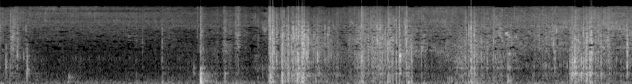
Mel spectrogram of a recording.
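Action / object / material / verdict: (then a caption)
scrape / block of chalk / chalk / none. A large, solid, dry white chalk block, likely gym or magnesium chalk, is held over a blue bowl of chalk powder and squeezed, crushed and broken apart by bare hands with red-painted fingernails, the fingertips digging in to crumble it. A quiet, faintly hissing start gives way to a sharp snap, then dense, irregular dry crunching and gritty crackles, bright and short with no ring. The block crumbles into pieces and powder.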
